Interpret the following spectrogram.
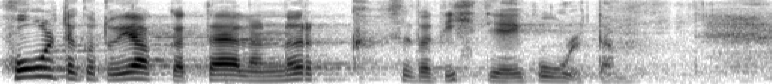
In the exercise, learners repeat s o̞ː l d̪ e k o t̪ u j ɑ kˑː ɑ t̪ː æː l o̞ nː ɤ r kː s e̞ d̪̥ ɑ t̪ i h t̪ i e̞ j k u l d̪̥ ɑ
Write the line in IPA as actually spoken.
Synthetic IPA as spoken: h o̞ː l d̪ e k o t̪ u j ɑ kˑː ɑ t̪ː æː l o̞ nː ɤ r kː s e̞ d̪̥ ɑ t̪ i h t̪ i e̞ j k uː l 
